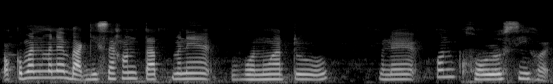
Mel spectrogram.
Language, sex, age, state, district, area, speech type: Assamese, female, 18-30, Assam, Nagaon, rural, spontaneous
